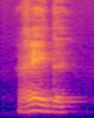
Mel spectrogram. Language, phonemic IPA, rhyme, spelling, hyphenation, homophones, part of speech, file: Dutch, /ˈreː.də/, -eːdə, rede, re‧de, reden, noun / verb, Nl-rede.ogg
- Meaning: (noun) 1. reason (as a concept) 2. address, discourse, speech 3. a place to anchor, anchorage; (verb) 1. singular past subjunctive of rijden 2. singular present subjunctive of reden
